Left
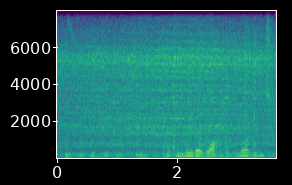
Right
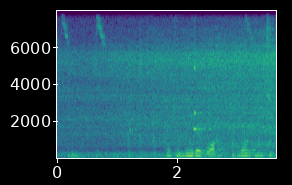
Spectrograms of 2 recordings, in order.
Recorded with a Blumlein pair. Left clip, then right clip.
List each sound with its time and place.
1.8 s a man speaking: 10° left, 1.6 m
